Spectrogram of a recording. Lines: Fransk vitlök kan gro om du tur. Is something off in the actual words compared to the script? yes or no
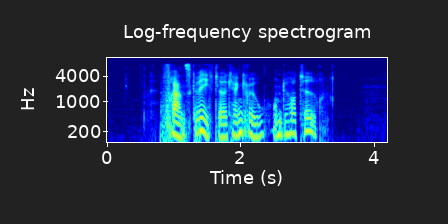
yes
